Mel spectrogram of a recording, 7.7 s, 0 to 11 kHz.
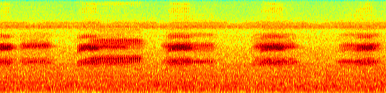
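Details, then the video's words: Frogs calling on a May night, 17 May 2012: drawn-out, harmonic-rich trilled notes about a second long, repeated roughly every two seconds, with several callers overlapping against a steady background hum. "Season Of The Frogs"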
